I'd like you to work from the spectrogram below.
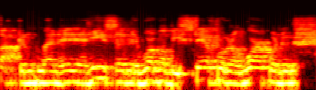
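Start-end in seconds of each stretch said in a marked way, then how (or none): none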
